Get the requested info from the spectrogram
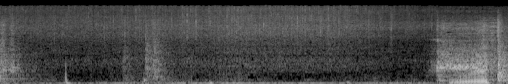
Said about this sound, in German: So, und jetzt tun wir diese herrlichen Fleischlaberln. Hörst du das Brutzeln?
